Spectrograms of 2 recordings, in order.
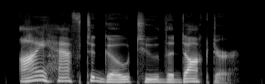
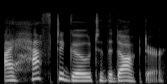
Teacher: Notice have to almost becomes one quick sound. Have to and to and the both shrink into soft schwas.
